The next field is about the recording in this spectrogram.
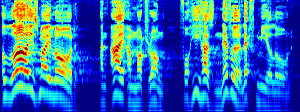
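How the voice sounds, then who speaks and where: A man as an earnest, high, slow young prophet. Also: sing-song, a bit bright, full character voice. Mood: triumphant certainty. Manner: declaiming slowly in wonder. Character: earnest young male prophet marvelling at the heavens. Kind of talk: children's religious storytelling. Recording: long hall-like reverb on voice.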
